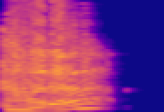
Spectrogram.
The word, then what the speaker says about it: Dhara: Dhara.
